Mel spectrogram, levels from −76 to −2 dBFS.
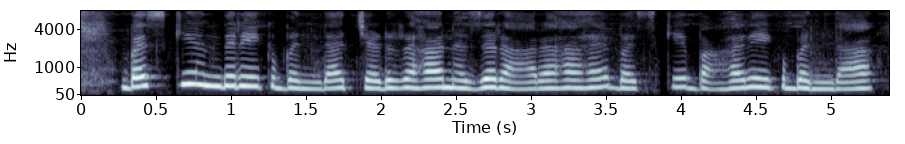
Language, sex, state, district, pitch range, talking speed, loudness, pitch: Hindi, female, Uttar Pradesh, Jalaun, 260-300 Hz, 190 wpm, -16 LUFS, 275 Hz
